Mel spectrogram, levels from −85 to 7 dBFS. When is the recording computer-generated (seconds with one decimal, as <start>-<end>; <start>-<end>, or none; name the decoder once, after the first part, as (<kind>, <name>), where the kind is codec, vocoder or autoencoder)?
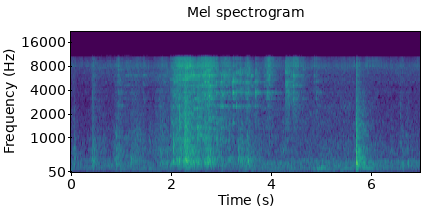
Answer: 0.0-7.0 (vocoder, WaveNeXt)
